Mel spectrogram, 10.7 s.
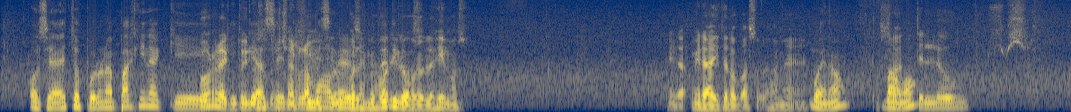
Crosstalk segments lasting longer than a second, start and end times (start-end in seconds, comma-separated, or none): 2.0-4.2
